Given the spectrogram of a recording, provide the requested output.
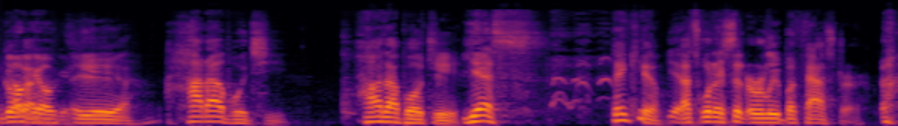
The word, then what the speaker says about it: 할아버지: Habaraji.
